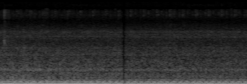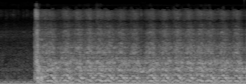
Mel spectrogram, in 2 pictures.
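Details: Diesel cranked in winter: slow, even cranking at about two and a half turns a second for four seconds before it catches and runs rough; hard starting.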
